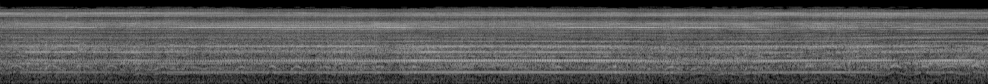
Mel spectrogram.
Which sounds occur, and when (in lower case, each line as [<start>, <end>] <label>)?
[0.00, 9.85] buzz
[0.00, 9.85] mechanisms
